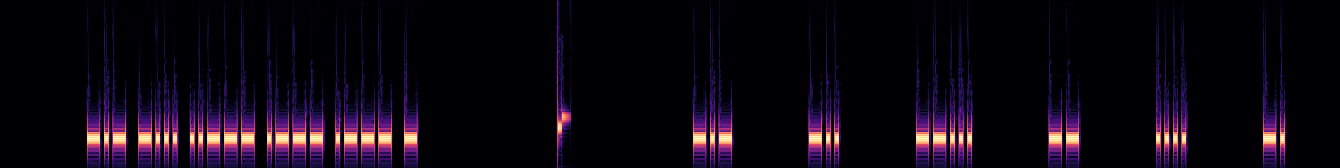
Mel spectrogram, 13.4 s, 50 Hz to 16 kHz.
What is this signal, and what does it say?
Morse code, heard as a keyed tone, about 28 wpm, spaced as for 14 wpm, 700 Hz. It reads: KB2JJT KD7MHN
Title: USA Call Signs - 6 Characters - 6x Character Spacing - 28wpm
